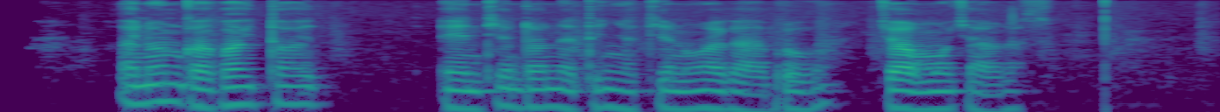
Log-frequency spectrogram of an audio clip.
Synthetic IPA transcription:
a˦no˦nka˨kɔ˦jtɔ˦t̚ | e˨ntje˦ndɔ˦ne˨ti˦ɲa˨tje˦nwa˦ka˨bɾo˦t͡ʃɔ˦mʊ˦t͡ʃa˨ka˦s

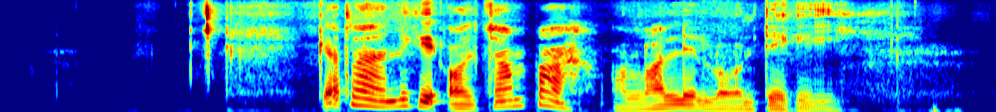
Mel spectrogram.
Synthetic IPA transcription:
kɛ̰˦ta˦˨nɪ˦kɪ˨ʔɔ˨lt͡ʃa˦mpa˦˨ɔ˨la˦lːɪ˦lɔ˨˦n̩˦te˦ke˨i˦˨

